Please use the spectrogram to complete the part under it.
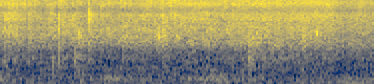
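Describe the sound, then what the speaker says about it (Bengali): Carrots and potatoes frying in hot mustard oil in a kadai, a dense continuous sizzle and hiss with faint occasional clinks of stirring, close by and with no talking. "তেল গরম হয়ে গেছে, গাজরটা আলুটা দিয়ে দেবো।"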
